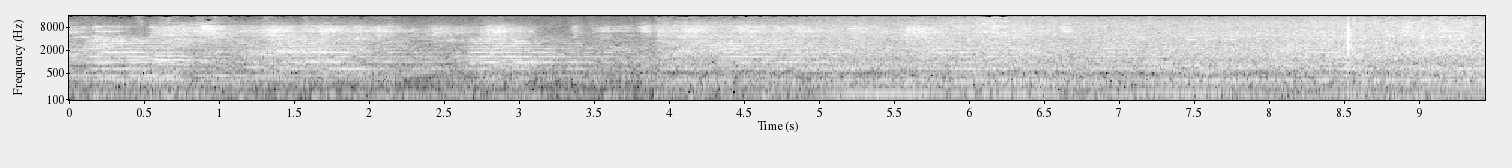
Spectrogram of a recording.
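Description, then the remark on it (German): A steady low engine hum from a slow white tourist road train with two wagons, driving through the town of Lecce, dominates, with church bells ringing faintly underneath throughout, the whole scene loud and continuous for nearly ten seconds. “Übrigens, das Brummen, was jetzt gerade das Glockengeläute übertüncht, das ist so ein weißer Touri-Zug, der immer durch die Stadt fährt.”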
